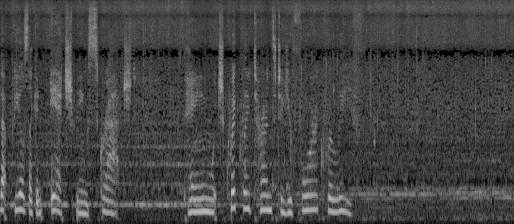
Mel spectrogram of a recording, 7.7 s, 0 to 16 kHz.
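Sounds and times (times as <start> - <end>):
speech: 0.0 - 5.5
faint tonal hum: 0.0 - 7.7
hot shower water spraying: 0.0 - 7.7.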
